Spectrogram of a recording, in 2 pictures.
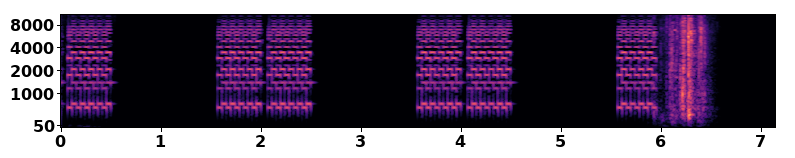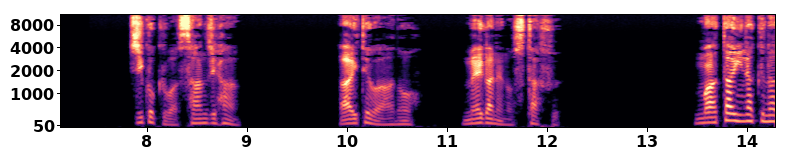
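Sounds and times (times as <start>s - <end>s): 
telephone ringing in short electronic double bursts: 0.0s - 0.6s, 1.6s - 2.6s, 3.6s - 4.6s, 5.6s - 6.4s
clattering noise: 6.0s - 6.6s
speech: 7.9s - 9.0s, 9.9s - 12.2s, 13.5s - 14.2s.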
